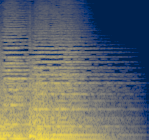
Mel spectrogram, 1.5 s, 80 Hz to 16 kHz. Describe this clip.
Stereotypical drama sounds. THE classic two are Dramatic_1 and Dramatic_2 in this series.
cinematic, drama, dramatic, movie, suspense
